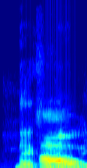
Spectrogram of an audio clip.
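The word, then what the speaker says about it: Lexie Hull: Lexi Hall.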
